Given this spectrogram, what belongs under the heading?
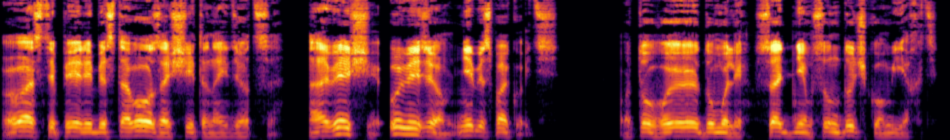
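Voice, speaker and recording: A man playing a gruff, commanding army captain who barks brusque orders. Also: low-pitched, measured pace, a bit bright, no echo, studio quality. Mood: stern.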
